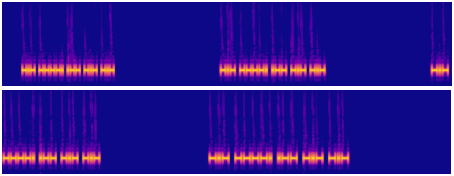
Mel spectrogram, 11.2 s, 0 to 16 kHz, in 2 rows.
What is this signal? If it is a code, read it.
Morse code, heard as a keyed tone, about 53 wpm, 700 Hz. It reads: K9WKK K9WKK K9WKK K9WKK
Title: Speed Racing - USA Call Signs 45wpm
